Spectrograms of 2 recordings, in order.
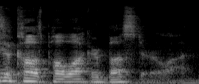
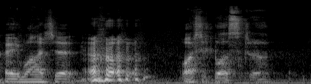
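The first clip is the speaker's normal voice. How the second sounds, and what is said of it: Imitates another person's voice. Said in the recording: “Is that a Vin Diesel impression?”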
